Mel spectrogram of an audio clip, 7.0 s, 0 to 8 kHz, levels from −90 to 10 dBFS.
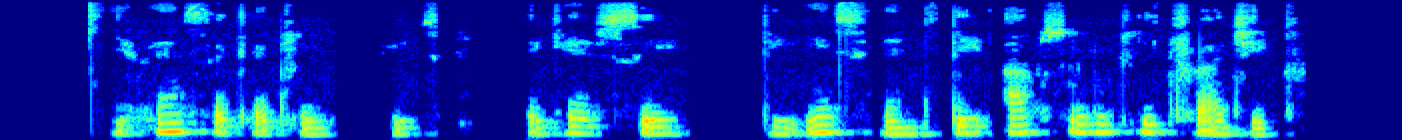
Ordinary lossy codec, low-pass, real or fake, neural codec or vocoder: none; none; real; none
